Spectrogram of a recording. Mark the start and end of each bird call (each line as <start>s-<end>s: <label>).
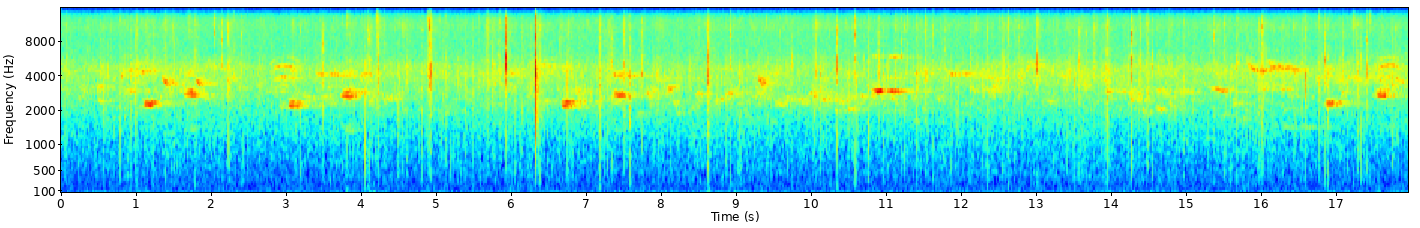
1.1s-2.1s: Iiwi (Drepanis coccinea)
2.7s-3.2s: Hawaii Amakihi (Chlorodrepanis virens)
3.0s-4.1s: Iiwi (Drepanis coccinea)
6.6s-7.0s: Iiwi (Drepanis coccinea)
7.3s-7.6s: Iiwi (Drepanis coccinea)
7.8s-10.7s: Red-billed Leiothrix (Leiothrix lutea)
10.7s-11.4s: Iiwi (Drepanis coccinea)
13.8s-15.2s: Iiwi (Drepanis coccinea)
15.2s-16.6s: Apapane (Himatione sanguinea)
16.2s-17.2s: Iiwi (Drepanis coccinea)
17.5s-17.8s: Iiwi (Drepanis coccinea)
17.5s-17.9s: Hawaii Amakihi (Chlorodrepanis virens)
